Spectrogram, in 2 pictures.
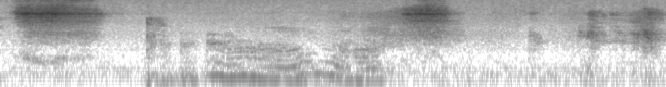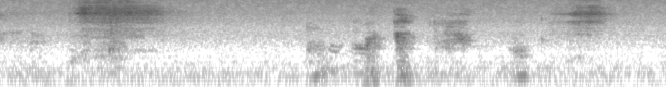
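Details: Pet French Bulldog, white and black, making a low rumbling grunt about a second long, then a scatter of short nasal snorts and wheezy puffs at uneven intervals in a quiet room.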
